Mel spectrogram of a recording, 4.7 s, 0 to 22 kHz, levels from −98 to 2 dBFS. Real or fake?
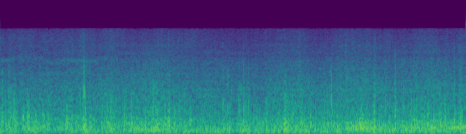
real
